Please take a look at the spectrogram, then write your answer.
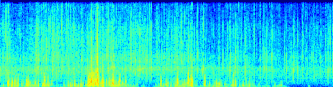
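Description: Gusty wind buffets the microphone in heavy rumbling bursts on a boat in Scotland, with a patter of rain mixed in, loud and close throughout.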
